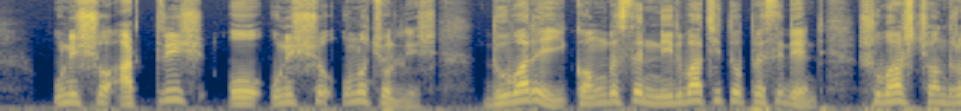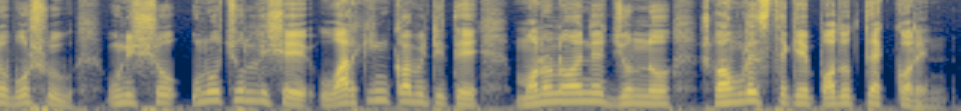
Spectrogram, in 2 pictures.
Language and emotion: Bengali, neutral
